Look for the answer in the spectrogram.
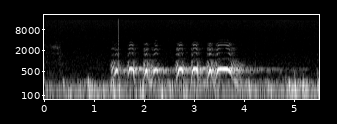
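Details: Barred owl (Strix varia) hooting its rhythmic, low-pitched 'who cooks for you, who cooks for you-all': about three seconds of deep, hollow hoots ending in a drawn-out falling note, over low room rumble.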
